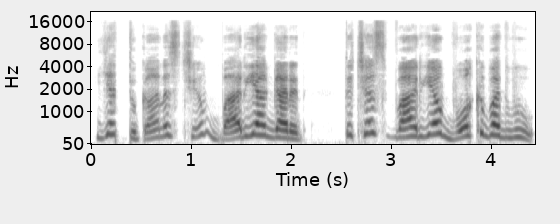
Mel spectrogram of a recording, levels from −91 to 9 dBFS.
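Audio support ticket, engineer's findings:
Low-bitrate audio saved at a high bitrate, whole clip. Likely a low-bitrate earlier encode, consistent with HE-AAC near 32 kbit/s, re-saved as high-rate MP3. Bandwidth ends at 16.3 kHz; first-pass codec damage persists; larger file restores nothing.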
